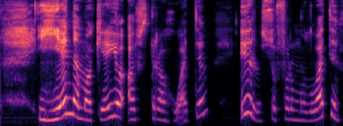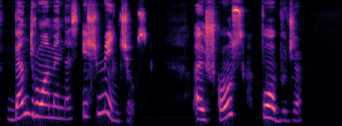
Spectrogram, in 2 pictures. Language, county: Lithuanian, Vilnius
